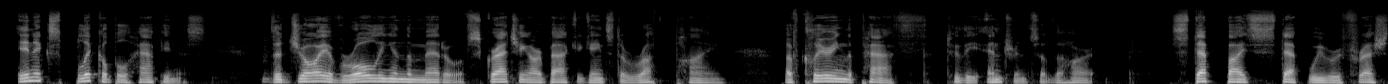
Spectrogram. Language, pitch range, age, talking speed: English, 95-125 Hz, 60-79, 140 wpm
